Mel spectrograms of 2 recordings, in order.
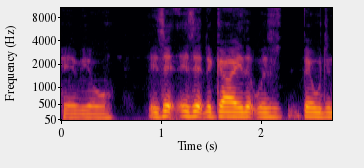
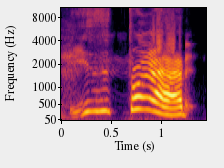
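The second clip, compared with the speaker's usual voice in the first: put-on alien admiral voice; 14 semitones higher, 15 dB louder than usual. Suggesting an actor could play Admiral Ackbar: Admiral Ackbar voice. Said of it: "used his Shivan voice for it".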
